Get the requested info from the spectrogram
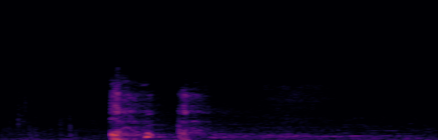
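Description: A woman coughing twice in quick succession, with her hand to her mouth.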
